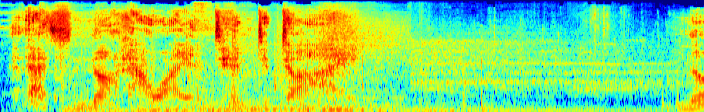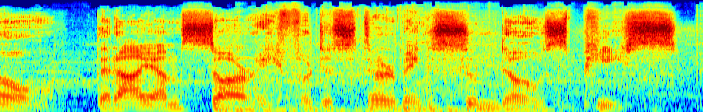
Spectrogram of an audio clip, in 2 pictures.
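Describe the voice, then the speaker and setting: A man voicing a proud, defiant reptilian fugitive warrior in a fighting game, speaking gravely and formally. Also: medium pitch, unhurried, natural voice. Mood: grave, urgent. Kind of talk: cinematic fighting game acting. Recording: loud cinematic music behind.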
